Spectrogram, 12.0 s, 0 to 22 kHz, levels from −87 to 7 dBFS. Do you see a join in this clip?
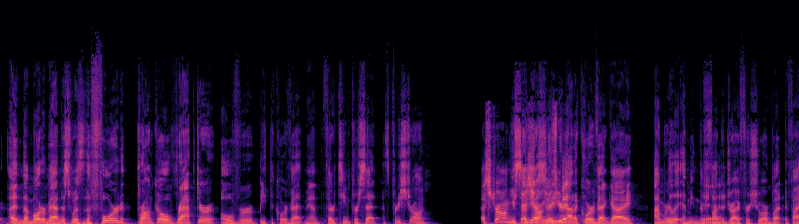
no; 0 cuts

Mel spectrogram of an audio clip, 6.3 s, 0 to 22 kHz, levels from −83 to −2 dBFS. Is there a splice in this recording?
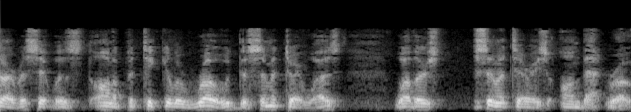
yes; 1 cut; at 4.7 s

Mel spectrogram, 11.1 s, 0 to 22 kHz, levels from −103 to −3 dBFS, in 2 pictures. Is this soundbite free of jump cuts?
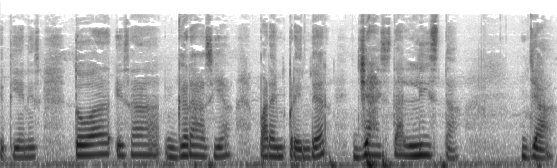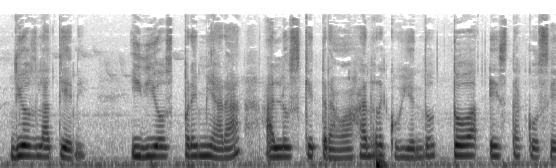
no; 1 cut; at 1.1 s

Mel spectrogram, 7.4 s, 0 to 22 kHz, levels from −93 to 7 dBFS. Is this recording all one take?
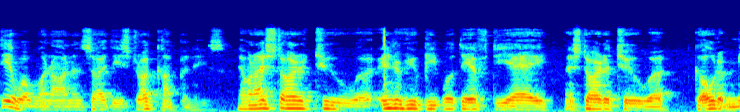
no; 2 cuts; at 2.3 s, 5.5 s

